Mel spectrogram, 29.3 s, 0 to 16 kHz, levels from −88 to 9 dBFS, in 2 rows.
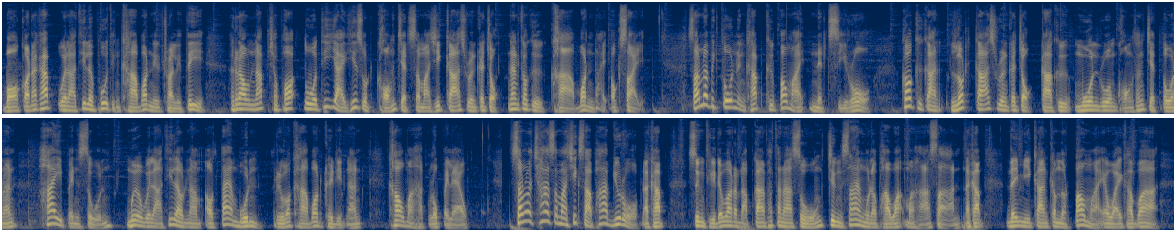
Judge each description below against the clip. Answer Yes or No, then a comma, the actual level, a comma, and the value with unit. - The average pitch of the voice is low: Yes, low, 130 Hz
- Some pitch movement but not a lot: No, wide, 5.9 semitones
